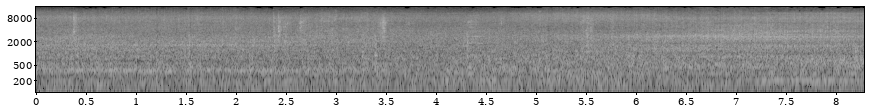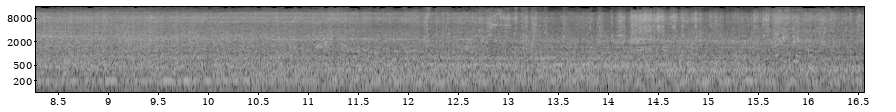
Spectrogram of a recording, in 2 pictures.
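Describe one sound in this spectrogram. A passenger train rumbles past close by on the rails.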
